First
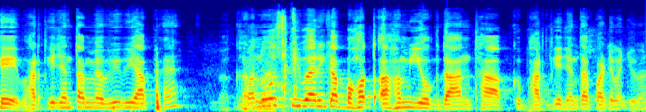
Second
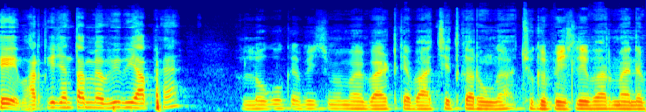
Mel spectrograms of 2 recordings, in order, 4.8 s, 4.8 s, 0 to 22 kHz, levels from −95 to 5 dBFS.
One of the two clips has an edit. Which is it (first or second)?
first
